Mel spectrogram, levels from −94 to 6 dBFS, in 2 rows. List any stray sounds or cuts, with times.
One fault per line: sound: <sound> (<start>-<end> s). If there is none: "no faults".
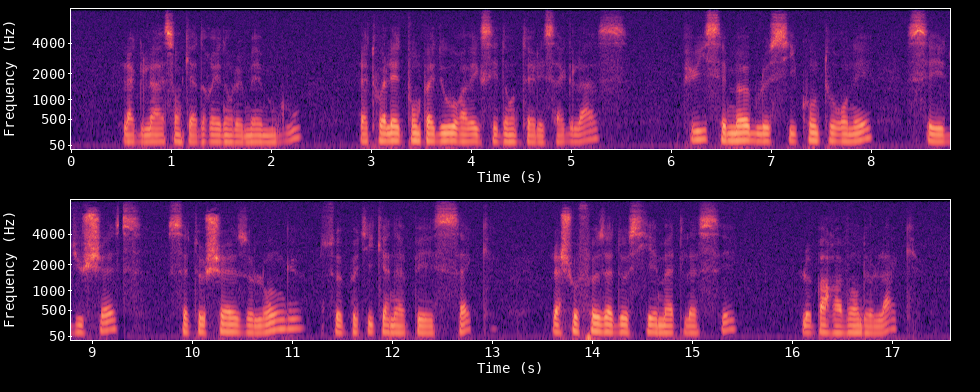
sound: dropout (9.3-9.3 s)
